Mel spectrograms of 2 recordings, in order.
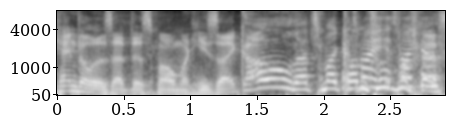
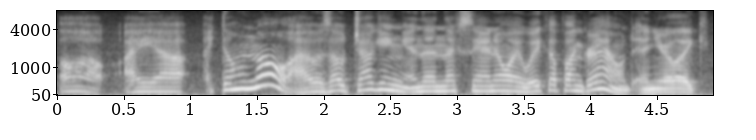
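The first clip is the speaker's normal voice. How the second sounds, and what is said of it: Stereotyped put-on Chinese accent. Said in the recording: “I'm impersonating his impersonation of a Chinese person.”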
